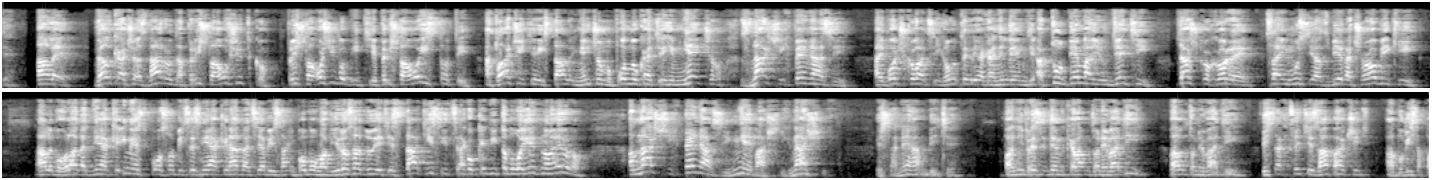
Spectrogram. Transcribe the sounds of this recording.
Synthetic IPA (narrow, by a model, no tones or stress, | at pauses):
ɛalɛʋɛlkaːt͡ʃaznaːɾɔd̪apɾiʃlaɔfʃɛt̪kɔ̰pɾiʃlaɔʒiʋɔbicɪɛpɾiʃlaɔist̪ɔt̪ḭat̪lat͡ʃiːcɛixst̪aːlɛɡɲɛt͡ʃɔmupɔnuːkajcɛimɲɪɛt͡ʃɔznaʃixpɛɲaziː | ajvɔt͡ʃkɔʋat͡siːɣlɔt̪ɛɾɪaɣaɲɛʋɪɛmɡɟɛʔat̪uɲɛmajuːɟɛci | caʃkɔxɔɾɛːsaimːusɪazbɪɛɾac̚t͡ʃɔɾɔbiki | alɛbɔɦlad̪aɟɲɛakɛːʔinɛːspʊɔsɔbit͡sɛzɲɛakɛːnad̪at͡ʃɪɛabisaimpɔmɔɦlɔaʋiɾɔzɦad̪ujɛcɛst̪aːcisiːt͡sɛakɔkɛd̪it̪ɔbɔlɔjɛd̪nɔɛʊɾɔanaʃixpɛɲaziːɲɪɛʋaʃḭɣnaʃix | ʒɛsa̰ɲɛɦambḭcɛ | paɲipɾɛzid̪ɛnt̪kaʋaːmt̪ɔɲɛʋaɟiː | ʋaːmt̪ɔɲɛʋa̰ɟiːʋisaxt͡sɛcɛzapaːt͡ʃicalɛbɔʋisa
